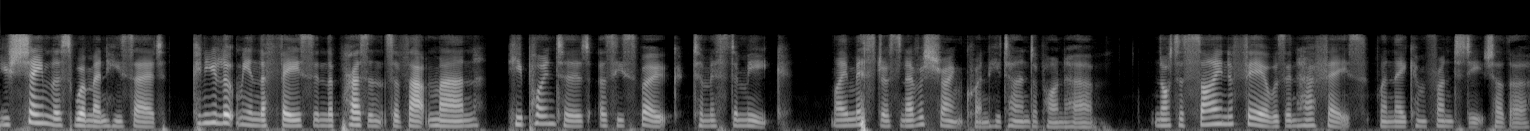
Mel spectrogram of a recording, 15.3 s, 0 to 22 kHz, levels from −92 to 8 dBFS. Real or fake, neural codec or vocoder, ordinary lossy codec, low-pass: fake; codec, 24 kHz, 1.2 kbps, DualCodec; MP3, 64 kbps; 7.2 kHz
